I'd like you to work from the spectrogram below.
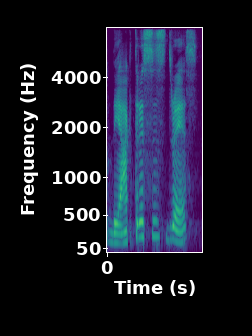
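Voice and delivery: the actress's dress with actress's said as two syllables, slow; correct possessive. Shown as a demonstration. Teacher modelling the correct possessive, actress's spelled out slowly. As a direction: say actress's fully, with the extra -es syllable before dress. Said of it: "como están viendo".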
